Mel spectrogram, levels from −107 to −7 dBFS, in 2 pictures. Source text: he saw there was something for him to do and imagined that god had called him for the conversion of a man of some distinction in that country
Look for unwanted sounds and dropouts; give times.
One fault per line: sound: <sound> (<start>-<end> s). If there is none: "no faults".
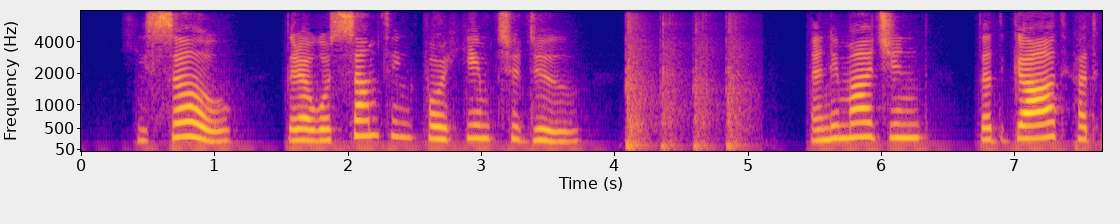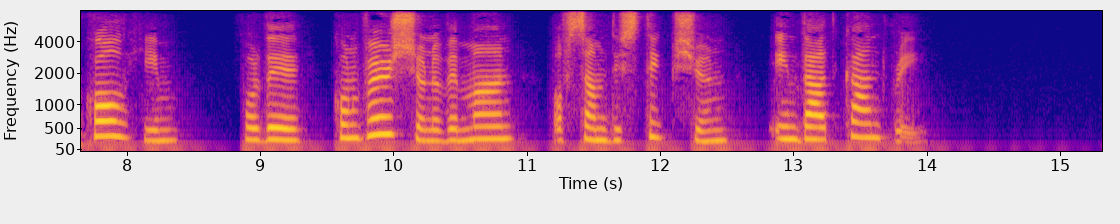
sound: thud (4.1-5.1 s)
